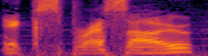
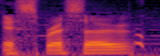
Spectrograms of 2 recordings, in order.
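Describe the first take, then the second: First: It begins with a KS sound, like X. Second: It begins with a plain S sound, no K. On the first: The speaker calls it wrong. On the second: The speaker calls it right.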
